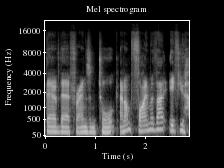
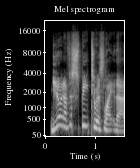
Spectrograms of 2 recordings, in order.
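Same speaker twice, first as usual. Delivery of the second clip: higher-pitched imitation of offended cinemagoers; mock indignation; 7 semitones higher than usual. Told-off group answering back to him, mock indignant. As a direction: mimic their affronted protest, pitched up. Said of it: "they got so mad at me".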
